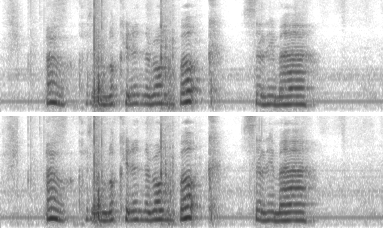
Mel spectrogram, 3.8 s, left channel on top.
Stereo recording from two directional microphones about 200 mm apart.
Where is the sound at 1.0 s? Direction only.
40° right (ahead or behind).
